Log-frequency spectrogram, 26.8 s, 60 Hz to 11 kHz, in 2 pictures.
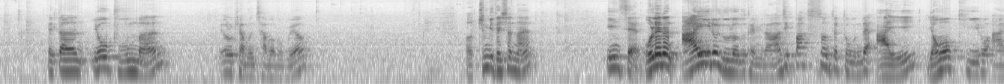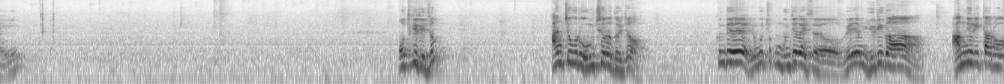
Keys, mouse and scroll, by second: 4.9-8.0 scroll up 2, 14.0 i.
